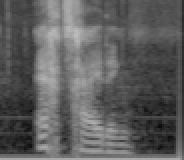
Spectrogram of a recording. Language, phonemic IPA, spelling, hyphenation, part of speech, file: Dutch, /ˈɛxtˌsxɛi̯.dɪŋ/, echtscheiding, echt‧schei‧ding, noun, Nl-echtscheiding.ogg
- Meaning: divorce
